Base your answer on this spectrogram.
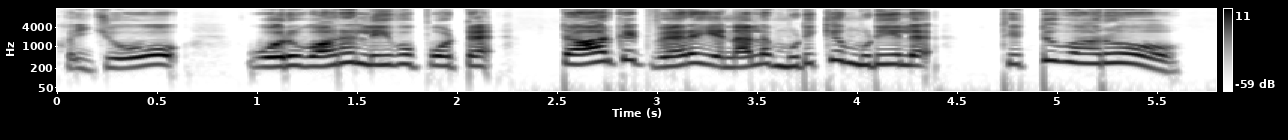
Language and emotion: Tamil, fearful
